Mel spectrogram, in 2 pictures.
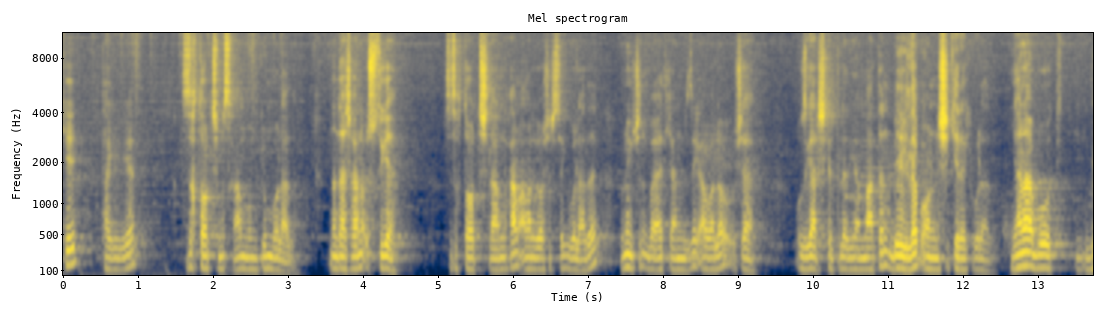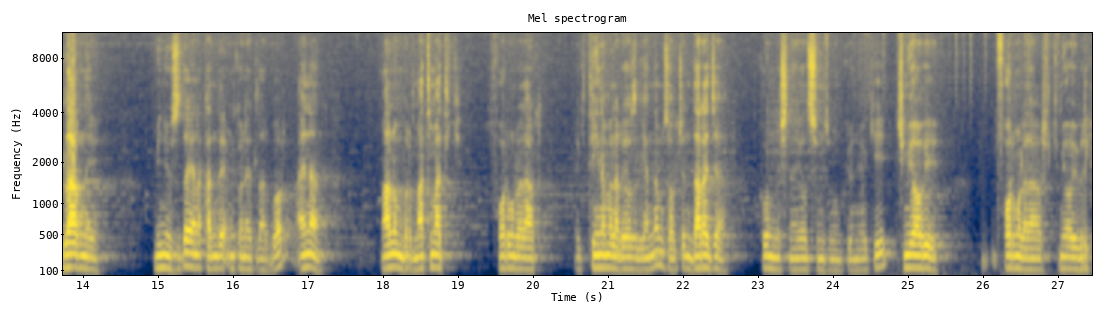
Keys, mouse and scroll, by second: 19.4 2, 20.8 BackSpace, 21.7 2, 23.0 4.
